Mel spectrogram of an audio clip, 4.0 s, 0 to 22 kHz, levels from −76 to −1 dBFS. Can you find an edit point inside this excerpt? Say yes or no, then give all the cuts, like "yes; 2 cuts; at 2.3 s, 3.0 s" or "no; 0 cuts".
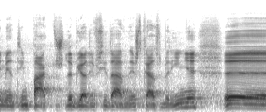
no; 0 cuts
